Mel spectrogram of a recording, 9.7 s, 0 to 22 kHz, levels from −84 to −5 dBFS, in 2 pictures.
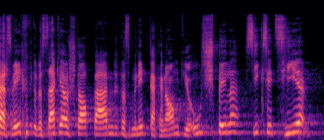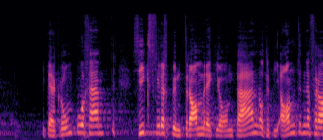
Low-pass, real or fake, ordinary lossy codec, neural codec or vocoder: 14.4 kHz; fake; none; codec, 44.1 kHz, 7.8 kbps, Pupu-Codec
